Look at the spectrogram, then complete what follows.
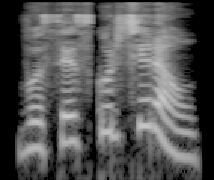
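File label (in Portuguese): "vocês curtirão", Portuguese; portugues/verbos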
